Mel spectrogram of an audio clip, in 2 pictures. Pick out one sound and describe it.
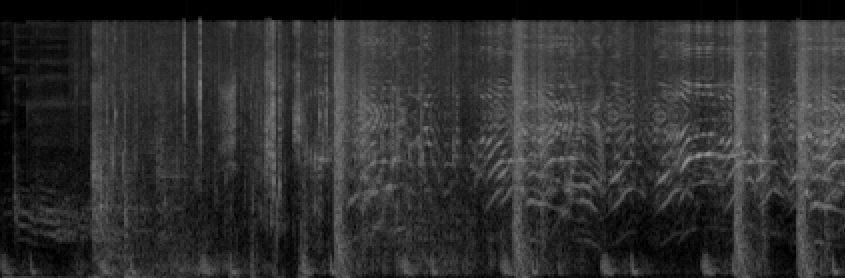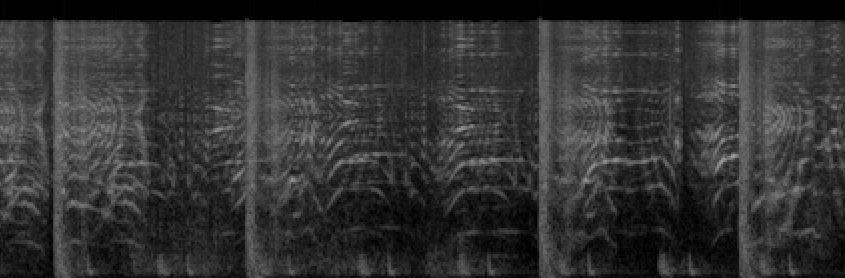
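A pistol fires single shots.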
